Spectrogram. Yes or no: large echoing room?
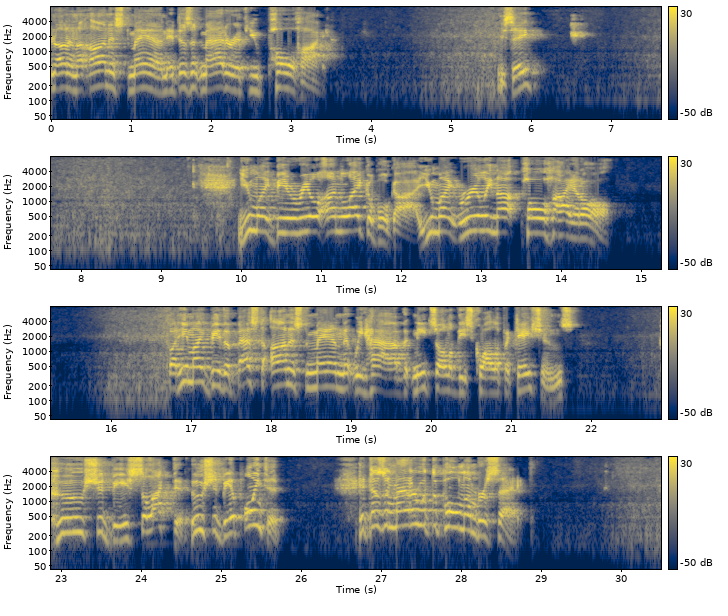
yes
